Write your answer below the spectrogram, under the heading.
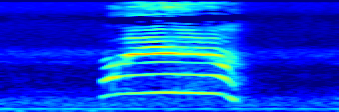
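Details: Nikita, a pet female cat replying to her owner's meowing indoors, gives one clear, harmonic meow lasting under a second, rising slightly then dropping at the end, against a faint steady hum.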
